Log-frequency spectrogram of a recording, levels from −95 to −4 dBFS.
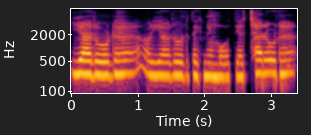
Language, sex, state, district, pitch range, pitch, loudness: Hindi, female, Bihar, Samastipur, 230-260 Hz, 240 Hz, -19 LUFS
